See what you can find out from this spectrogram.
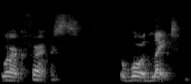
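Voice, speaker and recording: A woman's voice: on the low side, steady tone, takes it slowly, a bit bright. A woman playing a proud, determined young woman, firm and earnest in a theatrical staged reading. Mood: firm, bargaining. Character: proud, determined young woman pirate-in-training, devoted to family.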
